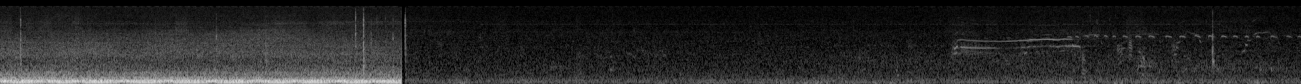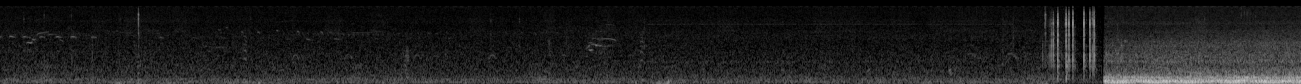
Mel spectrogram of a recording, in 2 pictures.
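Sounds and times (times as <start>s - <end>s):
steady background hiss: 0.0s - 26.0s
bird calling: 9.5s - 17.3s, 18.8s - 19.6s
sharp clicks: 23.4s - 24.1s.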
